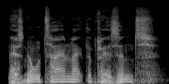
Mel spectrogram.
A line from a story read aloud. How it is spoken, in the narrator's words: mumbled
